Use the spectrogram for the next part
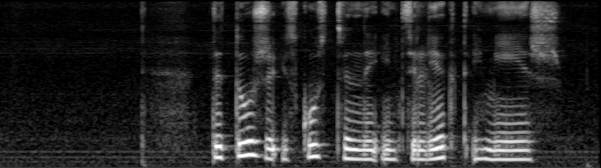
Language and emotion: Russian, sad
